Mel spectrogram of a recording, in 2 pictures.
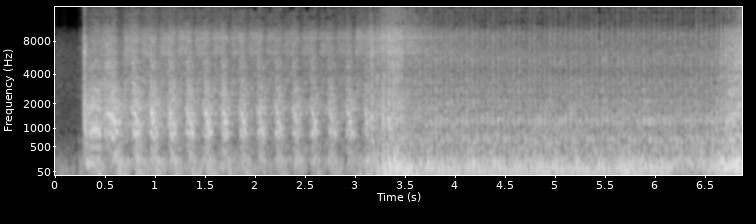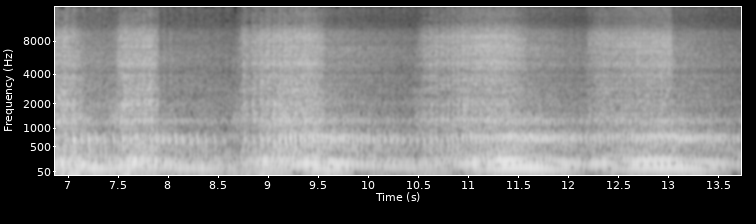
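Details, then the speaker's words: Isuzu truck engine that would not start due to incorrect timing and tight valves, after valves adjusted properly: steady cranking for about three seconds, then fires and runs with clean revs settling into even idle; healthy start. "As you can see the engine is rotating freely. All the valves are adjusted properly."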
